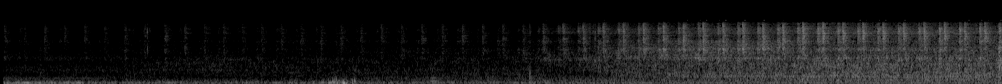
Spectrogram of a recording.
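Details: 2012 Ford F150 5.0 at idle: crisp, very regular ticking about two and a half per second, growing louder partway through; source unknown, owner was told it may be normal noise from injectors or the fuel pump.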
